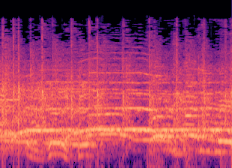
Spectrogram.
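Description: A small group of people clapping their hands, with voices cheering in long drawn-out calls over the claps.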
